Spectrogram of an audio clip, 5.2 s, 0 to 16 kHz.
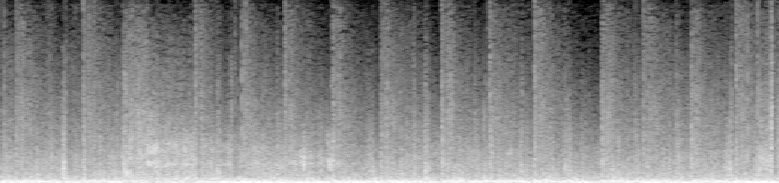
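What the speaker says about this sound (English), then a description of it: "2 rockets into the Sherman." Rockets striking a Sherman tank in a competitive World War II shooter match: dense, loud, continuous battle noise with heavy booms and gunfire layered throughout, and no clear single impact standing out.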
